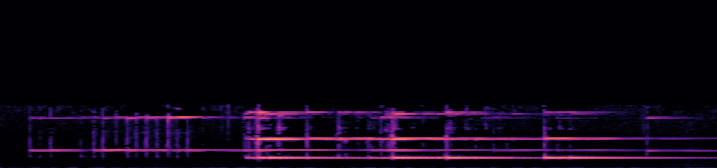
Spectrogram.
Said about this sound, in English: Hear the sound of soft tinkling bells. Notice how the sound moves through the air, touches your ears.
